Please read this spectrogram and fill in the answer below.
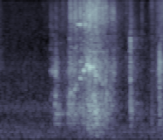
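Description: A pull-down projection screen being drawn down: a whirring, sliding rush of about a second from its roller, followed by a couple of short clicks.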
